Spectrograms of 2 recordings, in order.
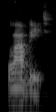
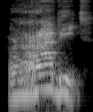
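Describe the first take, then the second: First: The word begins with an L sound. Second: The word begins with an R sound. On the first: "who tried to say rabbit would say labbit" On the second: "the teacher was sort of, with the best of intentions, would say to her"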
